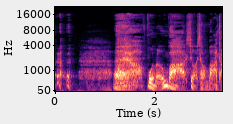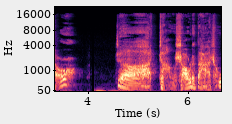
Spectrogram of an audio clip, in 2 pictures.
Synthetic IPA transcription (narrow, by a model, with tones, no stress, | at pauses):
a˧˩ɪpu˧˥˩nɤ˧˥ŋba˨˩ɕjɑ˥˩ʊɕjɑ˥˩ŋpa̰˨˩t̪ʰo˧˥ | ʈ͡ʂɤ˥˩ʈ͡ʂɑ˨˩ŋʂɑ˧˥ʊlə˨˧t̪a̰˥˧˩ʈ͡ʂʰu˥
